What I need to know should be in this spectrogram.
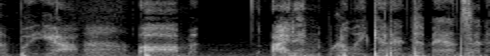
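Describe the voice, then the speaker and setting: A woman whispers at a moderate pace amid noticeable background noise. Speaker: ASMR creator. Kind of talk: ASMR ramble. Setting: bedroom. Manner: whispered.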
